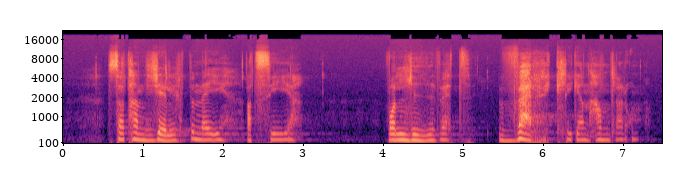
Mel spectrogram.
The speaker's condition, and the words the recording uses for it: No condition.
